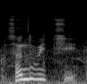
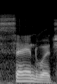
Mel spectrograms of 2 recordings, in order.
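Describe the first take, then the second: First: It is said with Japanese sounds, ending in -chi. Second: It is said with plain English sounds. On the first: Local listeners understand it completely. The speaker calls it right. "you say sandwichi and they get it completely" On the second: Local listeners will not understand it. The speaker calls it wrong. "You could say sandwich and they won't understand you"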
